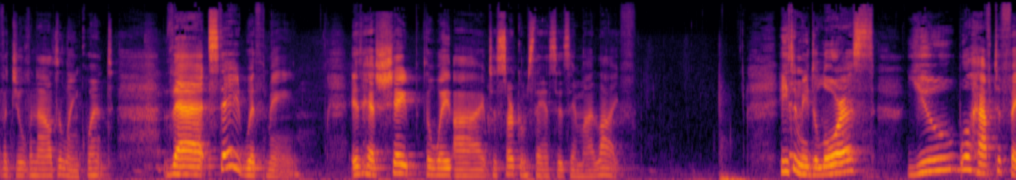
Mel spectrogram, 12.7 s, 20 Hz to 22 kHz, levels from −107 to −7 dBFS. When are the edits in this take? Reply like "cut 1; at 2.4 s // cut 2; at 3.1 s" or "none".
cut 1; at 2.6 s // cut 2; at 5.6 s // cut 3; at 6.1 s // cut 4; at 9.9 s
